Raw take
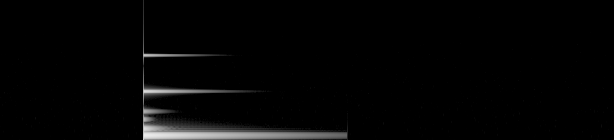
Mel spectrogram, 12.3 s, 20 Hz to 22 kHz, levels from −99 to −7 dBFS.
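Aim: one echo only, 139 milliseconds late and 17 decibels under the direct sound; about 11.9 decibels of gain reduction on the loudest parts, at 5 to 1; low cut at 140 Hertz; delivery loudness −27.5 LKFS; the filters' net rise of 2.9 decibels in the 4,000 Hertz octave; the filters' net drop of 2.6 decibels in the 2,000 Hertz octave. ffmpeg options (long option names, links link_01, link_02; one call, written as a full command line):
ffmpeg -i in.wav -af "highpass=140,equalizer=frequency=2000:width_type=o:gain=-4,equalizer=frequency=4000:width_type=o:gain=5,acompressor=threshold=-30dB:ratio=5,aecho=1:1:139:0.141,volume=9dB" out.wav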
